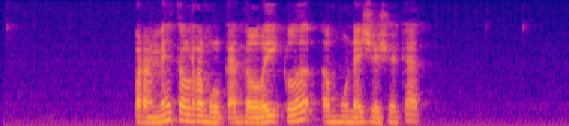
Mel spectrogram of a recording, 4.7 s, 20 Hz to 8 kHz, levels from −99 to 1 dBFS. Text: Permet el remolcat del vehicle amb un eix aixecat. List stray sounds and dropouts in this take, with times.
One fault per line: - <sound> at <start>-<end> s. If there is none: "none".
none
